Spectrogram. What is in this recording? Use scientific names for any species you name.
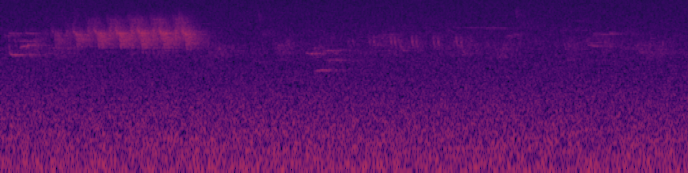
Hylocichla mustelina, Vireo olivaceus, Seiurus aurocapilla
